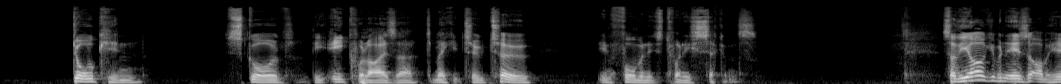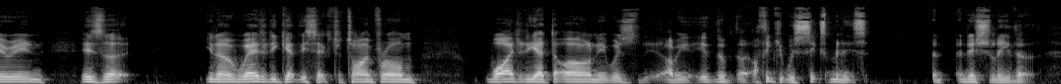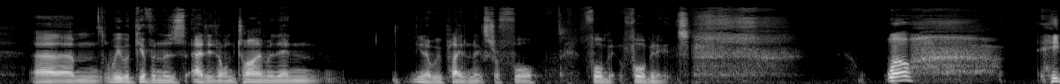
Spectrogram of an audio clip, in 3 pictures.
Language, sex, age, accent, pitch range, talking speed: English, male, 50-69, British, 95-125 Hz, 140 wpm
